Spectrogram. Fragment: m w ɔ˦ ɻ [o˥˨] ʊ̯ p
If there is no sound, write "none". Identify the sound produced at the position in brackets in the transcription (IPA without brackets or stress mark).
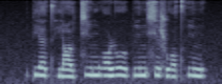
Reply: o˥˨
